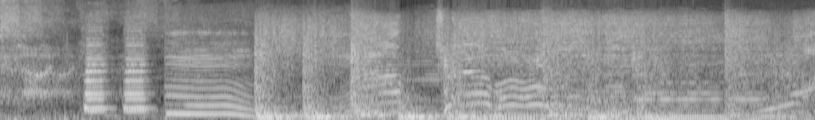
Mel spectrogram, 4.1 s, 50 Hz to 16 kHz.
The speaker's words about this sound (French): 107.7.7 klaxon, klaxon, klaxon.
